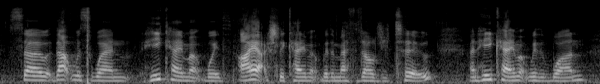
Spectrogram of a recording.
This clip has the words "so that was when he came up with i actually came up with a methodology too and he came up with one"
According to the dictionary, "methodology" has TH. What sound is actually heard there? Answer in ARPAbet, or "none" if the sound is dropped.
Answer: TH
